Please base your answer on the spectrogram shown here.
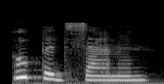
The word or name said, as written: hoopid salmon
